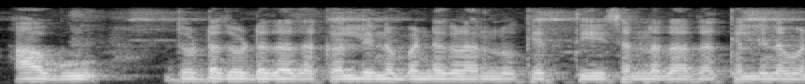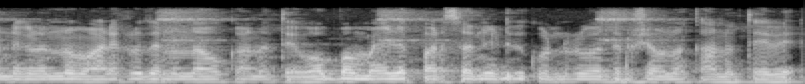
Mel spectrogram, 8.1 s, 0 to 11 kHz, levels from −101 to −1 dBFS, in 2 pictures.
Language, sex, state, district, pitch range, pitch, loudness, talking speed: Kannada, male, Karnataka, Koppal, 105-110 Hz, 110 Hz, -18 LUFS, 140 wpm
